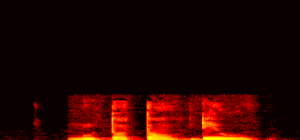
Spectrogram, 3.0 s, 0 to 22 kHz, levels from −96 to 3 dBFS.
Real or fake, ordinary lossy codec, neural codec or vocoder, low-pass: real; AAC, 48 kbps; none; 7.2 kHz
